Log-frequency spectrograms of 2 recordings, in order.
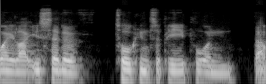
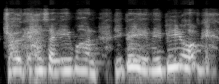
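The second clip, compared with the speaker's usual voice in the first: much higher, louder cry of victory rising; overjoyed tearful outburst; 12 semitones higher, 4 dB louder than usual. Retold or imitated. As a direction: blurt the win out through relieved tears, higher each time. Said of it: "I started crying".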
